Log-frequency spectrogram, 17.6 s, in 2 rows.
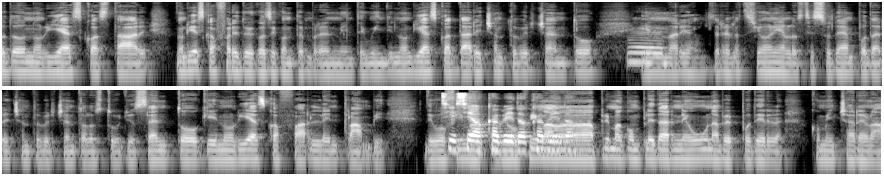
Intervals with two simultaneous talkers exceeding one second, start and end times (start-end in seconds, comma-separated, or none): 13.2-14.7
